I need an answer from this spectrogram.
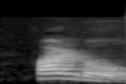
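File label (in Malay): "fardu", Malay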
